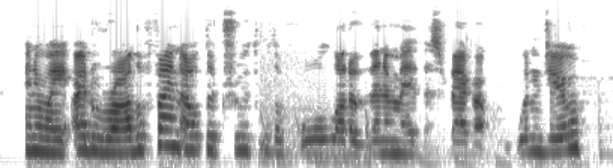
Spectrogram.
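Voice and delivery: ordinary delivery

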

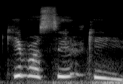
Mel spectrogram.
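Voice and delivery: squeaky, very high, loud put-on character voice. While playing a game together, one player speaks in a very high voice. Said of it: "very high voice".

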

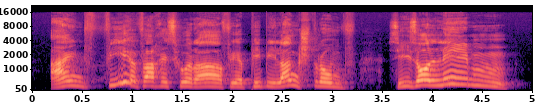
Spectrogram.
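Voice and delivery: very loud, high-pitched rallying shout. The fire chief calls out to the crowd, shouting. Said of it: "schrie der Feuerwehrhauptmann".

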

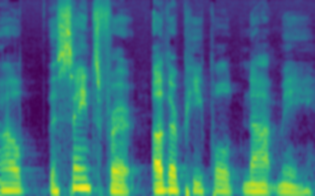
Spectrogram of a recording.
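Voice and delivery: ordinary delivery

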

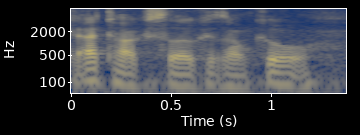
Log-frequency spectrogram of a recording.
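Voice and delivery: plain

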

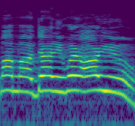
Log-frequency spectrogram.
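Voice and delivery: put-on very high, loud crying-child wail. Describing a lost child calling for their parents, imitating a crying child. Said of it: "you will start crying".

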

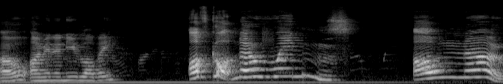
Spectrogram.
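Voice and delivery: astonished, caught off guard. Playing an online racing game and landing in a new lobby, surprised. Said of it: "You sound surprised".

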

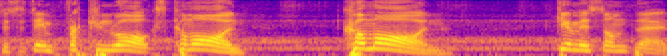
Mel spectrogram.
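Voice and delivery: scared, frantic, loud and panicky, swooping pitch. A player searching for a way forward in a game, scared and panicky. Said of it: "I'm too scared for this".

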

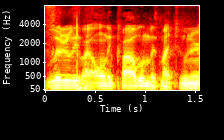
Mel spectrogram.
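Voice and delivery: rushed, very fast talking. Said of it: "I'm talking too fast for myself".

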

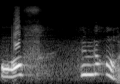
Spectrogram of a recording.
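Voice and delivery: bad, very high, loud, squeaky puppet-like monster voice. Mid-explanation of an exercise, doing a horrible Grover impersonation. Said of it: "that was a horrible Grover impersonation".

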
